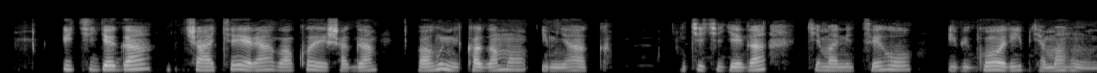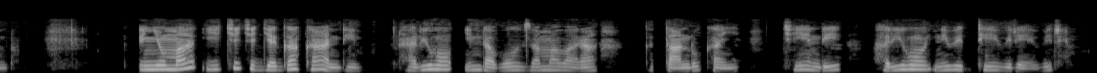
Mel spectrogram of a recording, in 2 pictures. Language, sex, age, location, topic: Kinyarwanda, female, 18-24, Musanze, government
